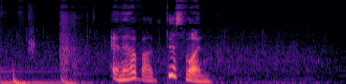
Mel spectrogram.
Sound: stream ripples in background

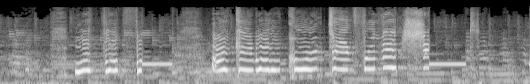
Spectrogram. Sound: beep

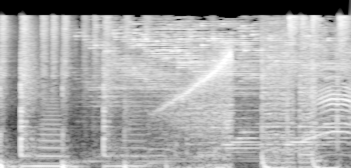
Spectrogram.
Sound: upbeat music; fairy sound effect

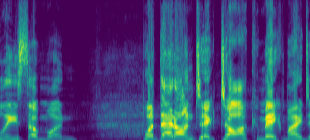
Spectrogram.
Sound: crowd laughing

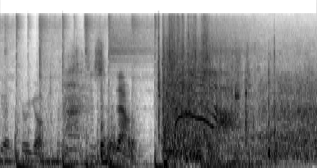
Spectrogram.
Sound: thudding

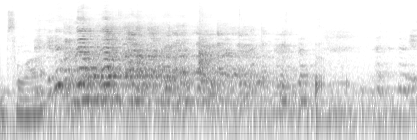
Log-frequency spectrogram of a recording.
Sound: laughter

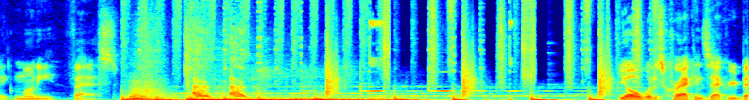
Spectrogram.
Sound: rhythmic music; dog barking

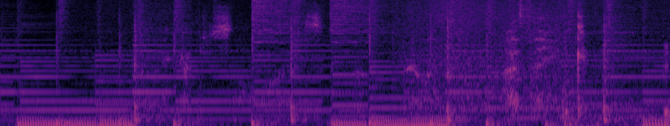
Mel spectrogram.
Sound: whispering

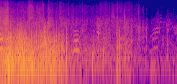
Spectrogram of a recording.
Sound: laughing

